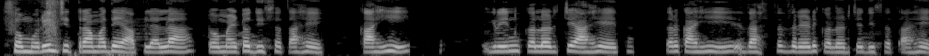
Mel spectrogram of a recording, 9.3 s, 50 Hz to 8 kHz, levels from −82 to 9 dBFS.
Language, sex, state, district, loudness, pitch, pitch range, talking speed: Marathi, female, Maharashtra, Aurangabad, -24 LUFS, 225 Hz, 215-235 Hz, 125 wpm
